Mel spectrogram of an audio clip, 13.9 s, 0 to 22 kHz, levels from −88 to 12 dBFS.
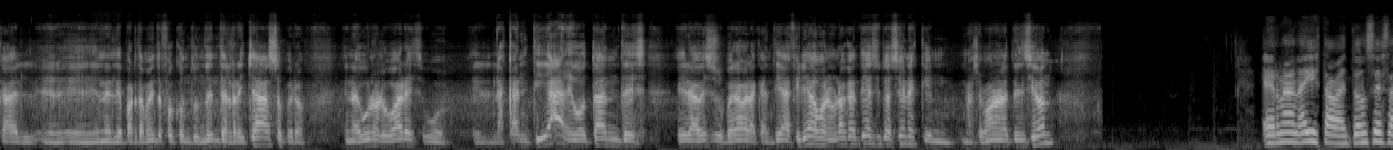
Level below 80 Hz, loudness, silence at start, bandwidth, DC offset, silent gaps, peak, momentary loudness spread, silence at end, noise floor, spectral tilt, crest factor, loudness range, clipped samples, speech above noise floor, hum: -70 dBFS; -25 LUFS; 0 s; 15 kHz; under 0.1%; none; -8 dBFS; 13 LU; 0 s; -68 dBFS; -1.5 dB/octave; 20 dB; 4 LU; under 0.1%; 42 dB; none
